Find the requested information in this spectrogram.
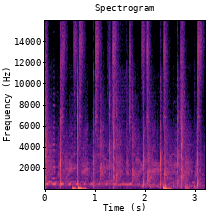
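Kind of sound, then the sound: crowd, two people clapping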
